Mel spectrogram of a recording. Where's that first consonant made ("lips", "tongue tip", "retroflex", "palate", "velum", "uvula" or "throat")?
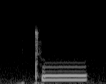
tongue tip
